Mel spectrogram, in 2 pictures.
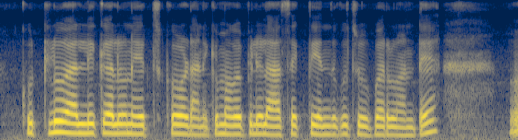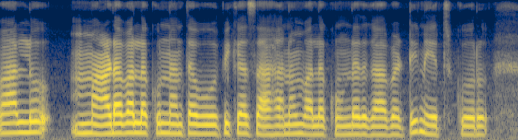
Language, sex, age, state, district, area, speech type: Telugu, female, 30-45, Telangana, Warangal, rural, spontaneous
